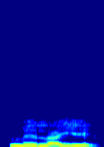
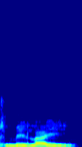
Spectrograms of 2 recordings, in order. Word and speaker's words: Melaye: First and foremost, his name is Ali Ndume, not Ndume. Ali Ndume, just as Dino Melaye is the correct pronunciation, not Melaye.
